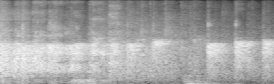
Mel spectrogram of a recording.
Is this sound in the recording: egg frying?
no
